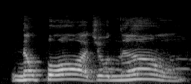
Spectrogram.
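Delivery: firm command not to; a mildly stern prohibition to a dog; nada tegas. Shown as a demonstration. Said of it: "com outra entoação".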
